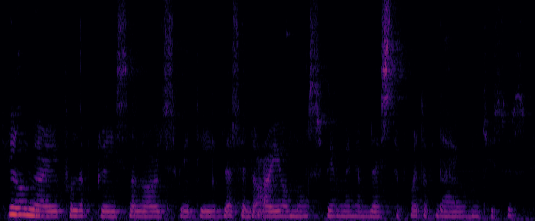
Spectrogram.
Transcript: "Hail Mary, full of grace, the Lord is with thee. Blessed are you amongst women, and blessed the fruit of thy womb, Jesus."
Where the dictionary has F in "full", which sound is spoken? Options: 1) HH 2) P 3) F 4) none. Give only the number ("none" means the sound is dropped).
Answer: 3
